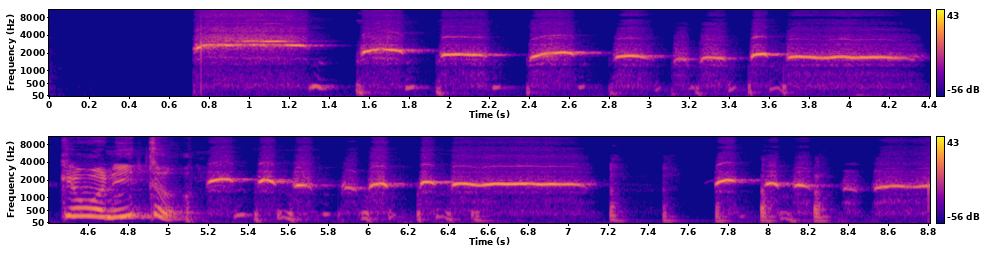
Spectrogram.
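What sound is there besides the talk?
person whistling a tune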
